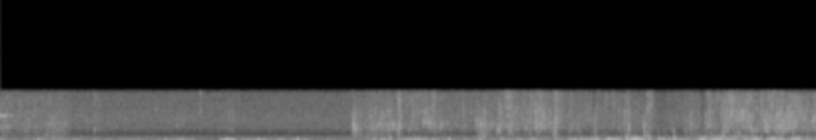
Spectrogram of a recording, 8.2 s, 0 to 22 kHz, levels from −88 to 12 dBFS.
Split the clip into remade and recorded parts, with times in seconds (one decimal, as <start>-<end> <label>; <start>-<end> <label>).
0.0-2.3 remade; 2.3-5.6 recorded; 5.6-6.8 remade; 6.8-8.2 recorded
